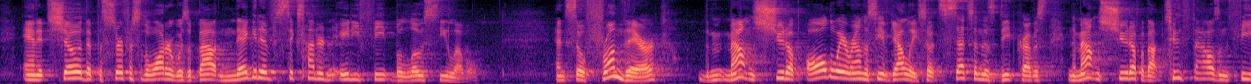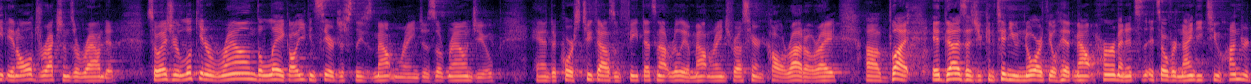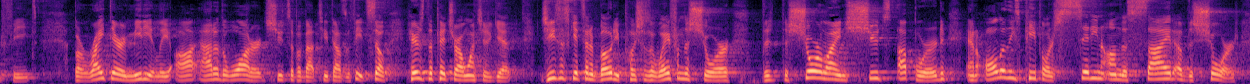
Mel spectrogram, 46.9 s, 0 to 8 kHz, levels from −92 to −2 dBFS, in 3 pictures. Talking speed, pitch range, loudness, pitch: 200 wpm, 150-195 Hz, -23 LUFS, 165 Hz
